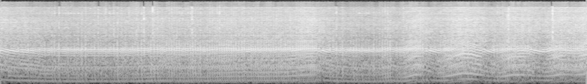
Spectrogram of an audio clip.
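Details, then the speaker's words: Kyosho nitro RC Baja Beetle held up off the table: a high, buzzy nitro engine revs freely, rising and dipping cleanly; it is healthy. Forward and reverse engage, but power is lost in the drivetrain, possibly a bad diff. "okay well the motor is obviously fine the gears are fine i kind of uh lift it up like this and gave it some throttle both forward and reverse seemed uh correctly engaged"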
